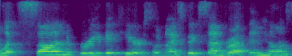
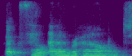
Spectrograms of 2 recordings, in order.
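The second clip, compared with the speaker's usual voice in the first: soft exhale cue; 3 semitones lower, 9 dB quieter than usual. Shown as a demonstration. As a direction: exhale cue, much softer and falling.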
